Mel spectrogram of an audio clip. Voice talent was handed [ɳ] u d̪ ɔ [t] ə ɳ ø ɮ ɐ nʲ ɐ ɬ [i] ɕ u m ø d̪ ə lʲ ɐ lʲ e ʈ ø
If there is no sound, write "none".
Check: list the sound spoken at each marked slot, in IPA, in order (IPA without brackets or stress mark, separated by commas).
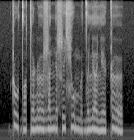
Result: ʈ, t, i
